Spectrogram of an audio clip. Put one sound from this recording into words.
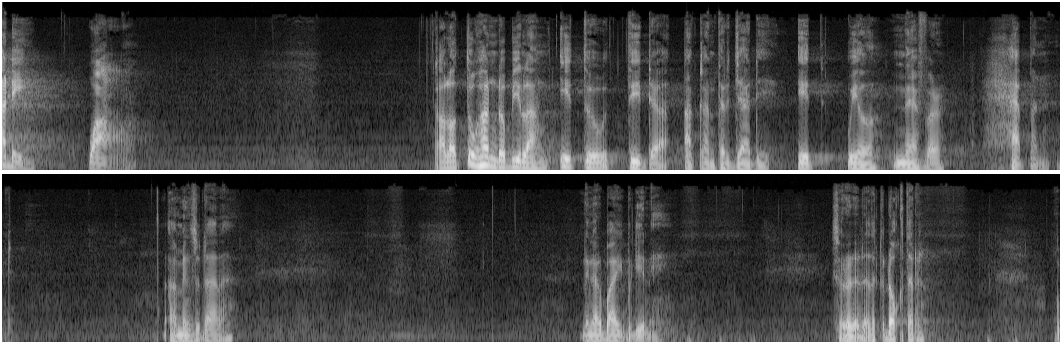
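A man speaks with animation into a microphone, heard through loudspeakers, with pauses between phrases.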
